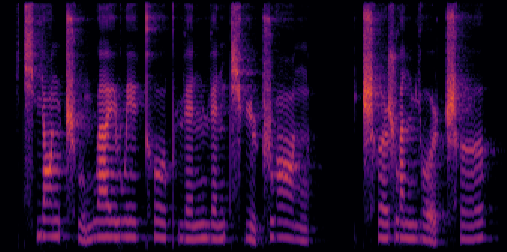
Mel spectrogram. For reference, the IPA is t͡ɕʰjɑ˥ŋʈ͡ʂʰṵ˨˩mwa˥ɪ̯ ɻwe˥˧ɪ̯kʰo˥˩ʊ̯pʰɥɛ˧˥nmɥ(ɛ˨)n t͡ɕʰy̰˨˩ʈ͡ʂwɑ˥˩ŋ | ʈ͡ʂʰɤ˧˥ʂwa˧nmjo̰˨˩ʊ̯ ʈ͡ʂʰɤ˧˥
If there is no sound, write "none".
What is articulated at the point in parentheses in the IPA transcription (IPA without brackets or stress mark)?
ɛ˧˥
